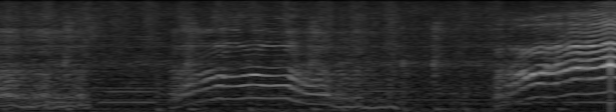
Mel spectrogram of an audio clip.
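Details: American Shorthair cat during veterinary treatment giving quiet drawn-out meows, one arching cry near the middle and another rising at the end, over faint room noise.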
